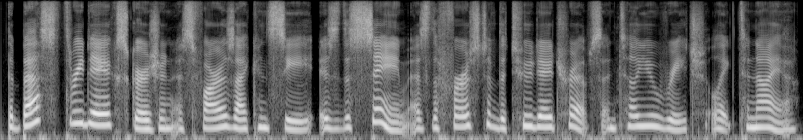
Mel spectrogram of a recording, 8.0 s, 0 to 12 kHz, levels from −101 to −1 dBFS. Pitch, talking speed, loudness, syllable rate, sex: 210 Hz, 200 wpm, -19 LUFS, 4.0 syllables/s, female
